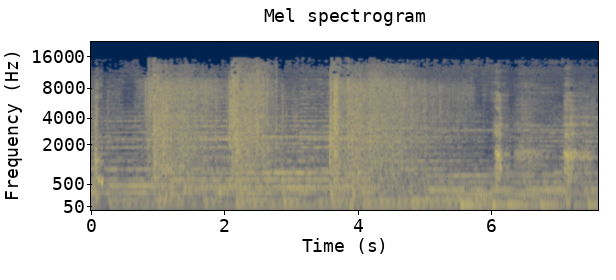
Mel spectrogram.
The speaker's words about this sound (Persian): چند بار دیگه باید بپرم تو آب؟ تا وقتی که ارباب راضی بشه.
